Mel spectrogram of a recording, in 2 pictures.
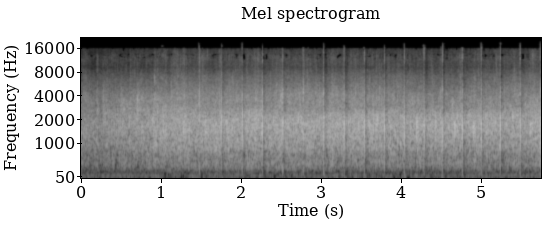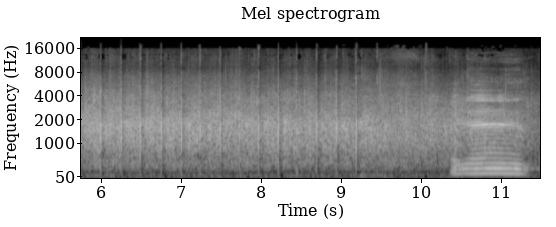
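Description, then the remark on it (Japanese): An audience claps steadily for about ten seconds, a dense, sustained wash of applause welcoming three American guests, before a voice begins speaking as the clapping fades at the end. “ご夫妻で、そしてこの前来られたあのマルナルド先生のところの大切なお方、3人のアメリカの方が見えていらっしゃいますので、今ご紹介し、みんなで拍手で歓迎したい。”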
